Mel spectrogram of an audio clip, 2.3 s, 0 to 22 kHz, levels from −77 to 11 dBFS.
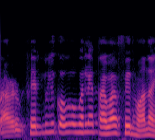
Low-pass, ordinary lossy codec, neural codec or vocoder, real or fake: none; none; codec, 16 kHz, 1 kbps, FreqCodec, larger model; fake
